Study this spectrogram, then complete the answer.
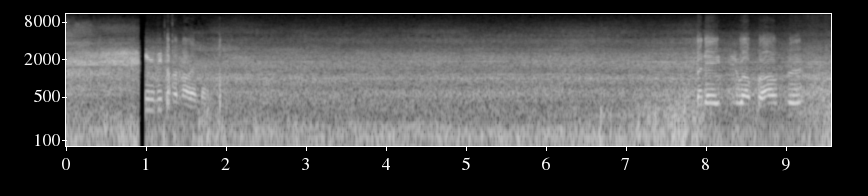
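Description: An approaching airliner's engines whine and rumble overhead.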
